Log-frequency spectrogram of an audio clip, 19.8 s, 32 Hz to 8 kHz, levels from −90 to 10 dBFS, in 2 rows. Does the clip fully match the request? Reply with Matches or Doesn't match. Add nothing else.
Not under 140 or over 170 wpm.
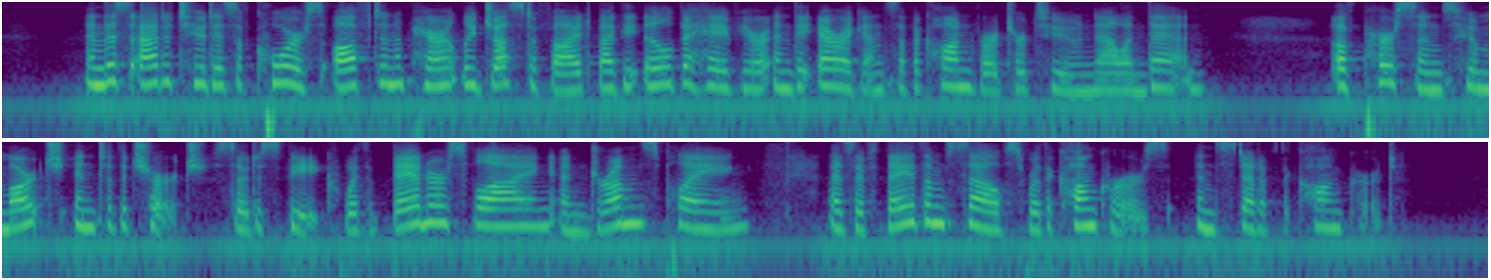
Matches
